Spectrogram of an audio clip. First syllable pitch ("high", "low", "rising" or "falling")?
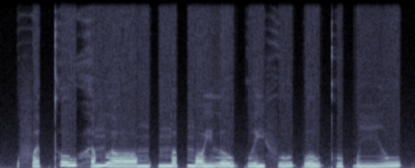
rising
